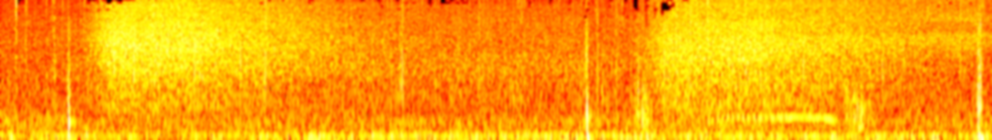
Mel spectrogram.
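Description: Meat sizzles loudly on a grill over a fire.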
